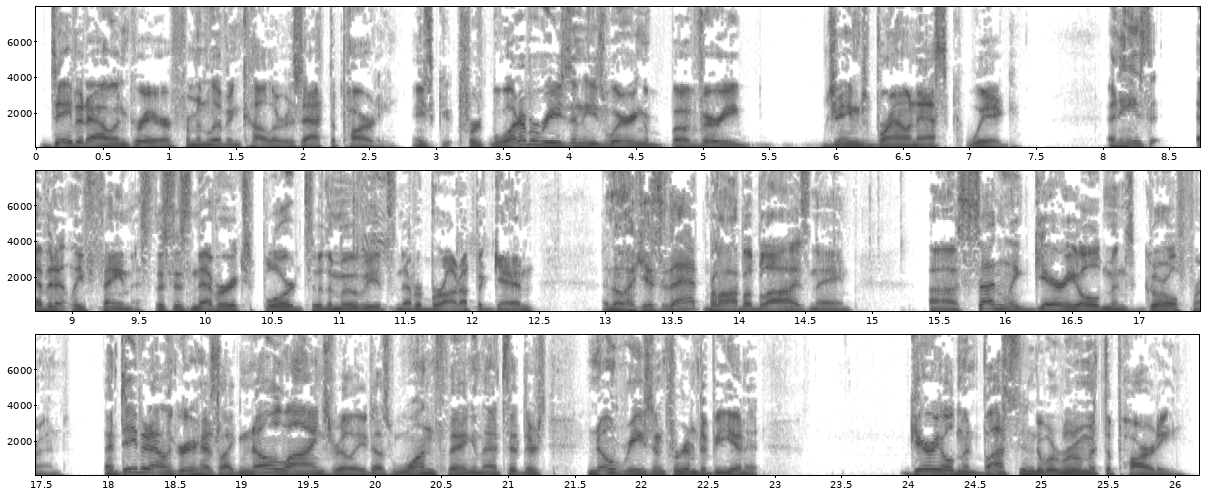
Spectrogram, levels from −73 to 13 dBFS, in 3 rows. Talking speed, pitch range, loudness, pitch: 205 wpm, 105-145 Hz, -15 LUFS, 120 Hz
